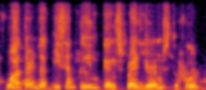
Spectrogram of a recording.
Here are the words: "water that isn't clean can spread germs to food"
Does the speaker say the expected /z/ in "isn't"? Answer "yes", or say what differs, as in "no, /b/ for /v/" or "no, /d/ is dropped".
no, /s/ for /z/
